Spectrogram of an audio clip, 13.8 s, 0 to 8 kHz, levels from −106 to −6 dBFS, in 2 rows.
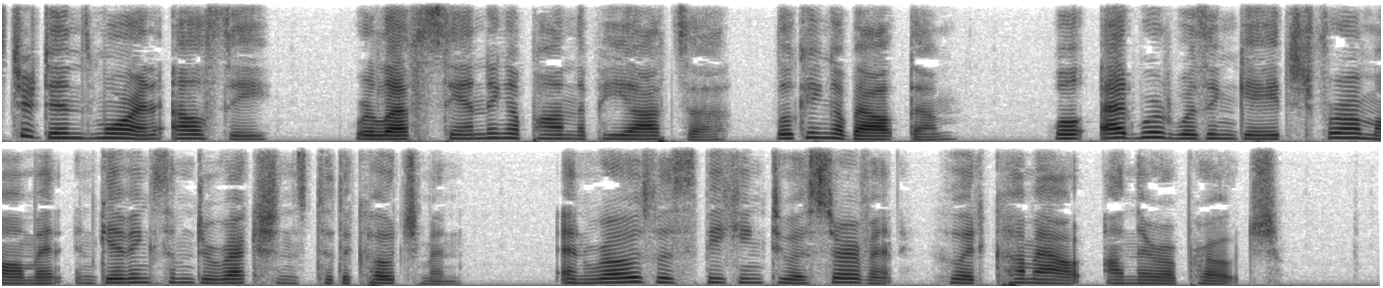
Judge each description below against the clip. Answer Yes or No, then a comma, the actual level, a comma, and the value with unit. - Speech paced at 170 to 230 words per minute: Yes, average, 175 wpm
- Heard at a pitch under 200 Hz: No, high, 210 Hz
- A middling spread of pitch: Yes, average, 3.8 semitones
